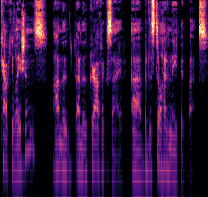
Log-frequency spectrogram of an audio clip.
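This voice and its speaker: A man speaks at a medium pitch, his voice somewhat breathy. His intonation stays fairly even. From US West Coast, San Francisco Bay Area. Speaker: former game tech support worker. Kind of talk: casual chat.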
